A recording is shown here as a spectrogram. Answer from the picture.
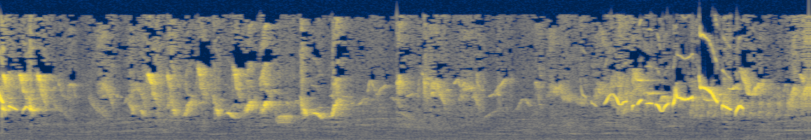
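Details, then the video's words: Leaf warbler from Parepare: scattered high chirping notes, softer through the middle, then a louder burst of thin, wavering whistles and quick chips toward the end. "CIKRAK DAUN | PARE PARE | BLERENG GACOR"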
